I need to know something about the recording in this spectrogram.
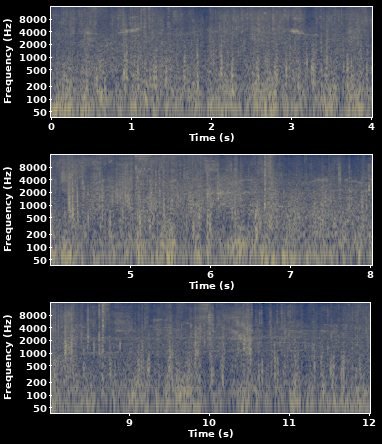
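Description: Wind rushes loudly during a fall.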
